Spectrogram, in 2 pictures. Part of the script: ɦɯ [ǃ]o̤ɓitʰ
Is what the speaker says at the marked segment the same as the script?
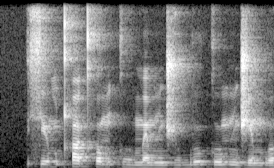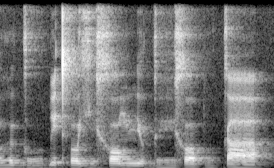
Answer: no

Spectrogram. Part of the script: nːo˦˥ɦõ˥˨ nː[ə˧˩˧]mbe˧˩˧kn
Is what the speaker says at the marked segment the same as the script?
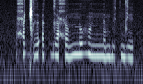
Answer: yes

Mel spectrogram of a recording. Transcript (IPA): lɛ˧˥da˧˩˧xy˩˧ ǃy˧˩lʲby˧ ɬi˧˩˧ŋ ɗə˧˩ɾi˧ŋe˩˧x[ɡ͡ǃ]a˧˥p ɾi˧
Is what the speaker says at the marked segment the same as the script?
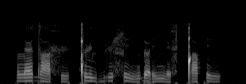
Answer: no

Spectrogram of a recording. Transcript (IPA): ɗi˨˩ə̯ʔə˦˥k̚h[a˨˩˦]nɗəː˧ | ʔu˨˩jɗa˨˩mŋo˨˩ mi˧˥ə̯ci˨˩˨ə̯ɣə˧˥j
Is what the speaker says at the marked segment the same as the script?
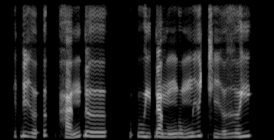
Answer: yes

